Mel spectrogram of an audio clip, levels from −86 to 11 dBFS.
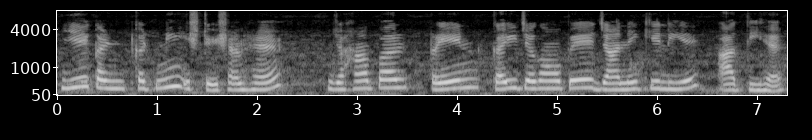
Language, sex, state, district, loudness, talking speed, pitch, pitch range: Hindi, female, Madhya Pradesh, Katni, -14 LUFS, 125 wpm, 260 Hz, 230-285 Hz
